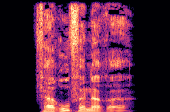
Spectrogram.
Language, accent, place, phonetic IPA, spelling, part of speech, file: German, Germany, Berlin, [fɛɐ̯ˈʁuːfənəʁə], verrufenere, adjective, De-verrufenere.ogg
- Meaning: inflection of verrufen: 1. strong/mixed nominative/accusative feminine singular comparative degree 2. strong nominative/accusative plural comparative degree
